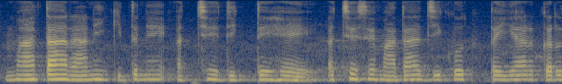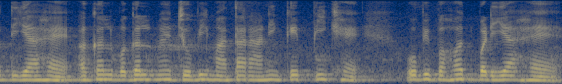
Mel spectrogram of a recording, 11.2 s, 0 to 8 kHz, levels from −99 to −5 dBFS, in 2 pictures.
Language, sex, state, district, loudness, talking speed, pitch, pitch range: Hindi, male, Jharkhand, Jamtara, -32 LUFS, 160 wpm, 155 Hz, 150-165 Hz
